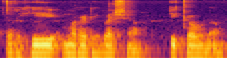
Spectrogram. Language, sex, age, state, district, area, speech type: Marathi, male, 18-30, Maharashtra, Sindhudurg, rural, spontaneous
